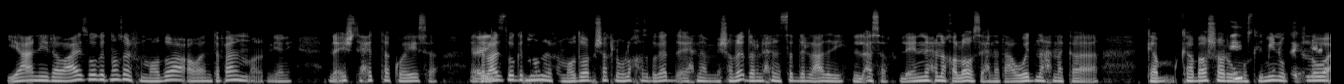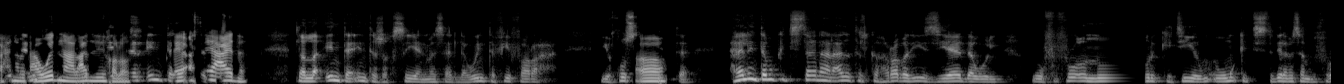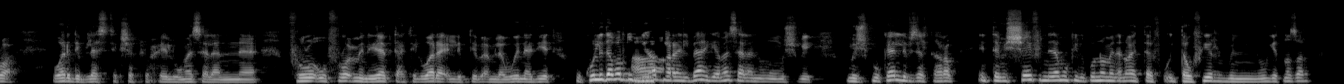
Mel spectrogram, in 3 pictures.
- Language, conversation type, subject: Arabic, podcast, إزاي نقدر نرشد استهلاك الكهربا في شقتنا؟
- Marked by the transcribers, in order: distorted speech; static; unintelligible speech; other background noise; mechanical hum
